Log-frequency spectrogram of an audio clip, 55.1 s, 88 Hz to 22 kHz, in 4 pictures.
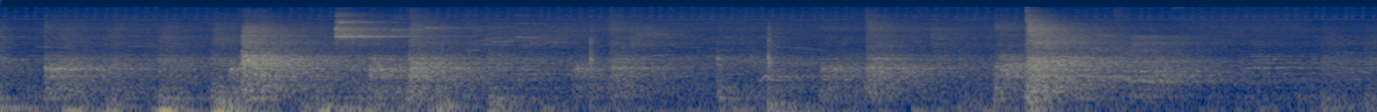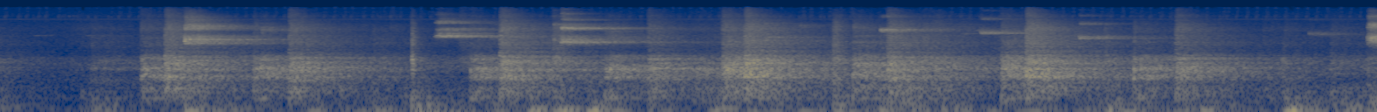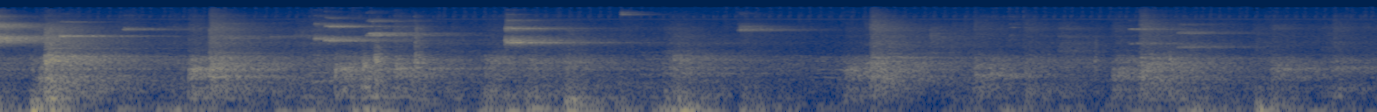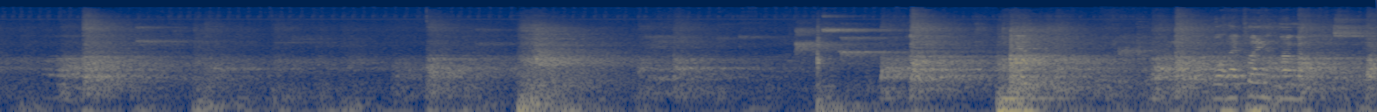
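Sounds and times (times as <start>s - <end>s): ball hitting rackets and walls: 0.0s - 11.0s, 14.6s - 55.0s
trainers squeaking on floorboards: 3.2s - 6.8s, 15.5s - 16.6s, 17.9s - 20.2s, 22.3s - 25.4s, 26.6s - 35.7s, 38.1s - 40.4s, 41.8s - 44.4s, 47.8s - 50.4s.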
